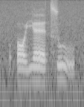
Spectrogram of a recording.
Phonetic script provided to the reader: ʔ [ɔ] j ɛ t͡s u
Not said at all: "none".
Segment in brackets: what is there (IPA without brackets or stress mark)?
ɔ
